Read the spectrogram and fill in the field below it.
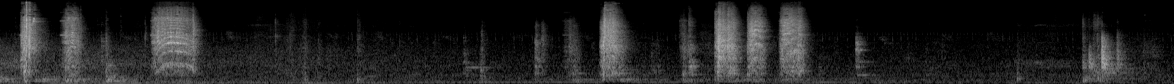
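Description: Power drill backing bolts out of the cover on a Tiller rototiller, several loud bursts of whirring with short pauses between them, close by and with no talk.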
